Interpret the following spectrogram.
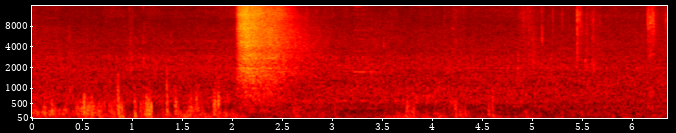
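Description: The tilting hood of a Volvo semi-tractor being pulled forward and swung open: a run of low knocks and clunks for about two seconds, then a short hiss.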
